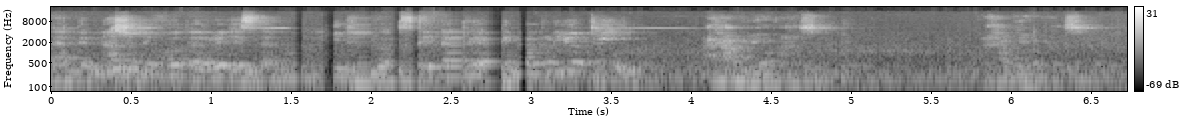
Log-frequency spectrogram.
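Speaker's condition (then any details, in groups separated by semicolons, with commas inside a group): No condition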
